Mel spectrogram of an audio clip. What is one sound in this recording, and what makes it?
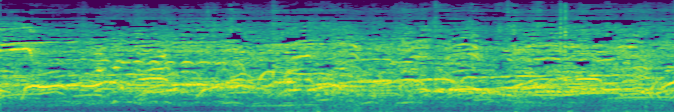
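A crowd of men and women shout and chant loudly outdoors.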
